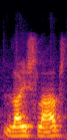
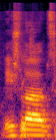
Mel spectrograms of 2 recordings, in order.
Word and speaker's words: Leash Labs: Leash Labs, yeah, Leash. they're I think they're breakaway. I think that's very, very good because it's a leash, as in a leash on a dog.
